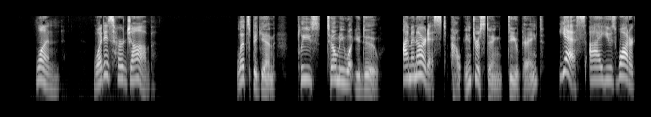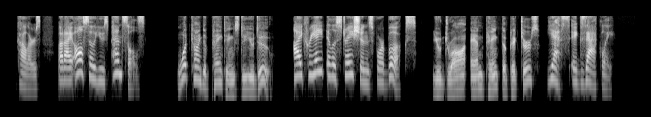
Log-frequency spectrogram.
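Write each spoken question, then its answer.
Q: What is her job?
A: An artist who illustrates books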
